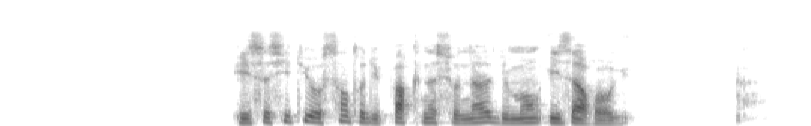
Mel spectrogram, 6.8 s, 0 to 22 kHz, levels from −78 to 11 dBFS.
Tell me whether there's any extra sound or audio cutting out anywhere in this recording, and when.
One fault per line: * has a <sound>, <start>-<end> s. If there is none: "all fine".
all fine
